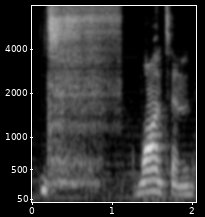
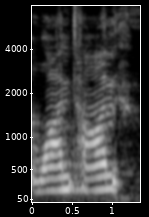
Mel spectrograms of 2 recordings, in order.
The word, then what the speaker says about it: wanton: Wanton is what you mean. That's right. I'm not wonton.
